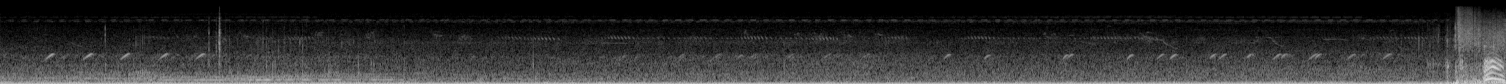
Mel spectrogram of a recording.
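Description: Outdoor ambience with a steady low rumble. Over it, an animal's short rising chirps repeat about three times a second, once at the start and again in the last few seconds. A faint hum sounds under the first few seconds.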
